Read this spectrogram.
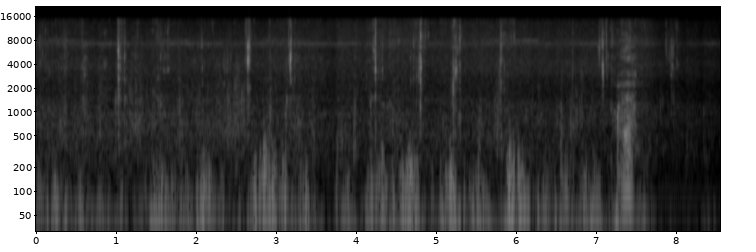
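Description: A middle-aged man chews food with his mouth closed, close to the microphone.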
